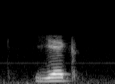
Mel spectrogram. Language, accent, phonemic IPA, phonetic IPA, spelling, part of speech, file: Armenian, Eastern Armenian, /jek/, [jek], եկ, noun, Hy-եկ.ogg
- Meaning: 1. the act of coming, arrival 2. income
